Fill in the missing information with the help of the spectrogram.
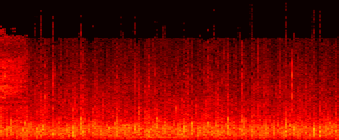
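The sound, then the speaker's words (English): Sustained applause from a large audience thanking comedians Lloyd Langford, Terry Alderton and Stephen K. Amos, a dense, steady wash of clapping hands at even volume throughout, with no voices standing out. “let us have a huge thank you to everybody who's seen Lloyd Langford, the Ginge, the Geordie, and the Geek.”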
